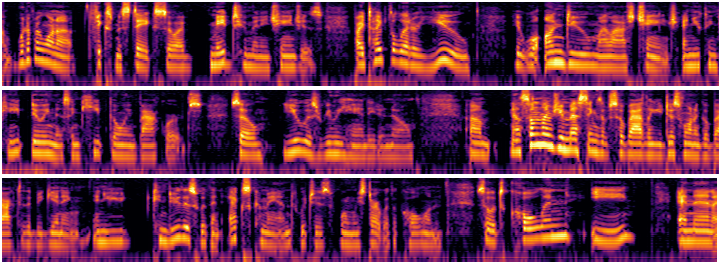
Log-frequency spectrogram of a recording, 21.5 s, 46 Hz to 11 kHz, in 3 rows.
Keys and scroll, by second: 3.1 u, 5.0 u, 7.0 u, 8.4 u, 10.1 typing, 13.9 :, 17.4 e, 20.4 shift+1.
